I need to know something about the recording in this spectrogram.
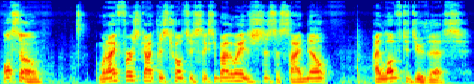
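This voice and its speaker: A man with a slightly high voice and moderate pace demos a product casually, with no script, for his hobby videos. He tends to ramble and hesitate, often winding down into "so yeah." The amateur home recording is clearly noisy.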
